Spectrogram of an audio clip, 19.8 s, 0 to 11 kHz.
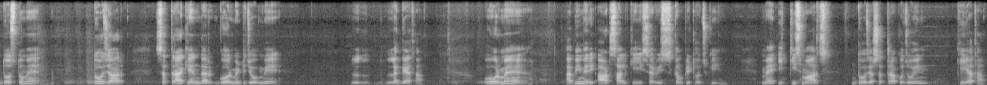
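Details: Adult man born 1996 with stammering since childhood, Hindi speaker, practising speech exercises for about two months with some improvement; stuttering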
